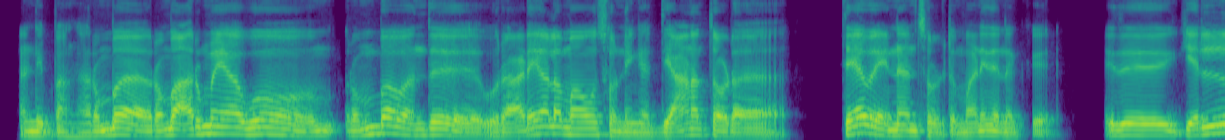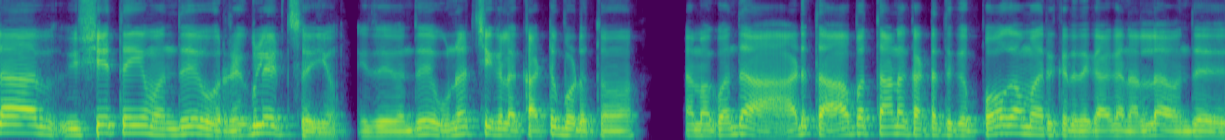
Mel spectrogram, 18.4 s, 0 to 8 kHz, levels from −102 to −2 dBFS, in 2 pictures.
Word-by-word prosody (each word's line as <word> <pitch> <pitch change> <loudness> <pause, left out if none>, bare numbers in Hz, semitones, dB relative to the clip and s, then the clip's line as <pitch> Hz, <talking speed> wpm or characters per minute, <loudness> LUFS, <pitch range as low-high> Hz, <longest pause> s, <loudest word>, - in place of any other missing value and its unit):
கண்டிப்பாங்க. 100 -2 -2
ரொம்ப 125 +6 +2 0.3
ரொம்ப 130 +4 +2
அருமையாவும், 145 -3 +1 0.2
ரொ 110 0 -5
ரொம்ப 145 +8 0 0.2
வந்து 125 +2 0 0.4
ஒரு 100 - -1
அடையாளமாவும் 135 -2 0
சொன்னீங்க. 95 -3 -2
தியானத்தோட 110 0 0 0.8
தேவை 170 +2 +4
என்னென்னு 115 -1 0
சொல்ட்டு 90 -3 -3
மனிதனுக்கு. 95 -3 -2 0.5
இது 120 +1 +2 0.5
எல்லா 175 +4 +4 0.4
விஷயத்தையும் 170 +3 +1
வந்து 130 +4 0 0.2
ஒரு 115 - 0
ரெகுலேட் 165 +4 +1
செய்யும். 95 -7 -1 0.2
இது 105 - -1 0.2
வந்து 130 +7 0 0.2
உணர்ச்சிகள 145 0 0
கட்டுப்படுத்தும். 110 -3 0 0.5
நமக்கு 120 0 -1
வந்து 155 +4 0 0.3
அடுத்த 155 0 -1 0.2
ஆபத்தான 155 +1 0
கட்டத்துக்கு 125 -2 -1 0.2
போகாம 160 -1 +2
இருக்றதுக்காக, 115 -2 0
நல்லா 115 +3 0
வந்து 110 +2 0
130 Hz, 115 wpm, -22 LUFS, 110-150 Hz, 0.8 s, தேவை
